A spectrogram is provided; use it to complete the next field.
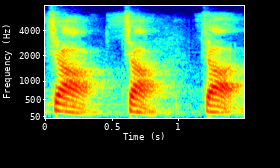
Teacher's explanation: जैसे आप लोग बोलेंगे चा, चा, चा, जो आपकी जीभ है आपके ऊपर तालु को स्पर्श कर रही है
